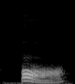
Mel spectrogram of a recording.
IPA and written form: ɔː (or)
